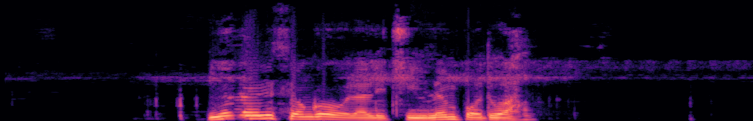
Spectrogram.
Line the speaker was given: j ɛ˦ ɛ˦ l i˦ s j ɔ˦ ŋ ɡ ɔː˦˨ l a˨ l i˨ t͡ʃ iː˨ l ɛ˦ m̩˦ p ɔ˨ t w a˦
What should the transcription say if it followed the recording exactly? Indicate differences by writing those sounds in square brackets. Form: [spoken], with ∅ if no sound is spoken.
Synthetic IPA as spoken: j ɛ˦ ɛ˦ l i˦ s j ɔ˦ ŋ ɡ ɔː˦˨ l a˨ l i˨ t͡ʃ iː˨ l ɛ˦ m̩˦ p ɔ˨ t w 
